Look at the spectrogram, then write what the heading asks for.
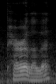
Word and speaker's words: parallelepiped: was in high school, completely butchered that because of his Slavic accent. But yeah, it's pronounced parallelepiped.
